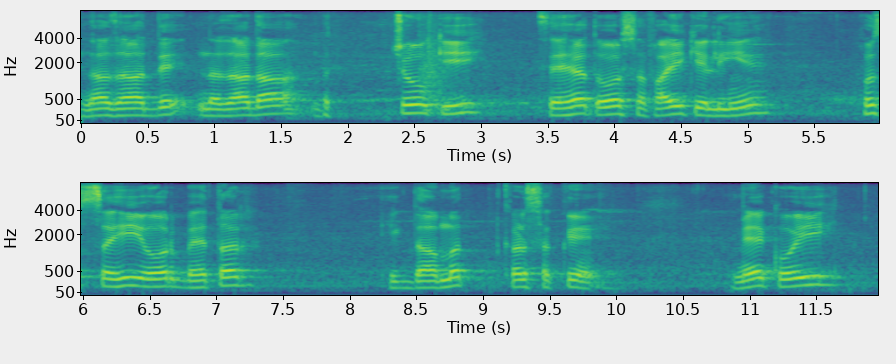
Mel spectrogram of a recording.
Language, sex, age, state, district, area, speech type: Urdu, male, 18-30, Uttar Pradesh, Rampur, urban, spontaneous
